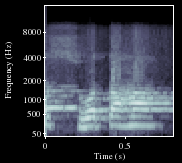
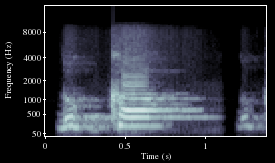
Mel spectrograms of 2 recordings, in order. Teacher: ज्या वेळेस आपण या विसर्गाचा उच्चार करतो त्यावेळेस ह या वर्णाला हिसडा दिला जातो, याचाच अर्थ थोडासा झटका दिला जातो बोलता वेळेस.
